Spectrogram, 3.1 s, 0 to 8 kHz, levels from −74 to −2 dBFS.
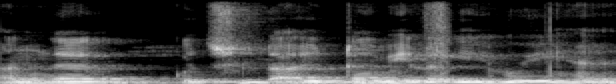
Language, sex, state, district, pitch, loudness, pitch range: Hindi, male, Uttar Pradesh, Jalaun, 115 Hz, -13 LUFS, 110-125 Hz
